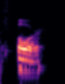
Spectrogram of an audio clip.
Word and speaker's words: Pfhor: So in Marathon, there were enemy races, and one of the enemy races was the four, the P-H, or the P-F-H-O-R. – That's how it's pronounced, the four? – Yeah, the four.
